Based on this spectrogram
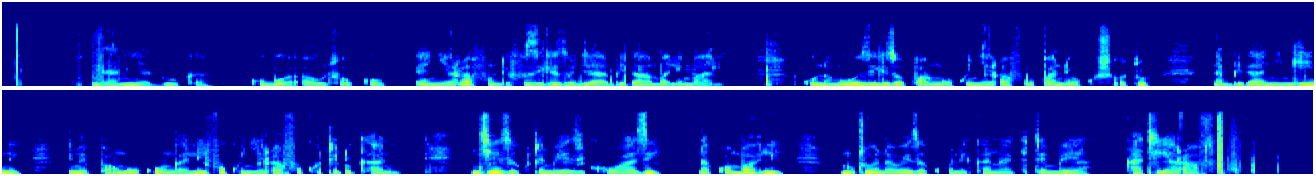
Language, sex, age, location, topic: Swahili, male, 18-24, Nairobi, finance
